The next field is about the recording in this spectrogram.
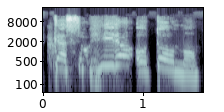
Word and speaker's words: Katsuhiro Otomo: Es Katsushiro, no, Kazuhiro Otomo, autor de manga japonés.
